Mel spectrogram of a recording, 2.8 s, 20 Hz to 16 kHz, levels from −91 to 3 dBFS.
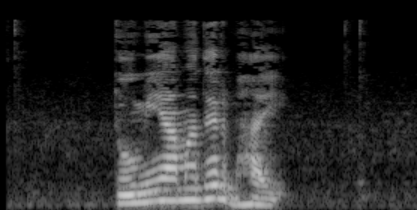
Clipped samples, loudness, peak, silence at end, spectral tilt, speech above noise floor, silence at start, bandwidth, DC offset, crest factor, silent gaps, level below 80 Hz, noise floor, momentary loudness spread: under 0.1%; -23 LUFS; -8 dBFS; 0.9 s; -6.5 dB/octave; 36 dB; 0.75 s; 11.5 kHz; under 0.1%; 18 dB; none; -60 dBFS; -58 dBFS; 15 LU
